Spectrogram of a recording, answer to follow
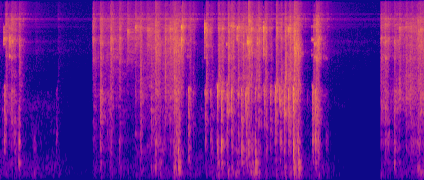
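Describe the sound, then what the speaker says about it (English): A loud computer keyboard clatters with dense, rapid typing in several bursts, separated by brief silent pauses. The clicking is close and there is no speech. "My keyboard's a bit loud, so if you guys hear that, that's just me typing."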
